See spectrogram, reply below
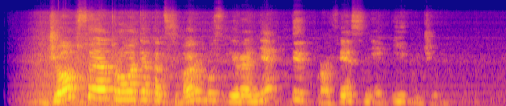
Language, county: Lithuanian, Klaipėda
